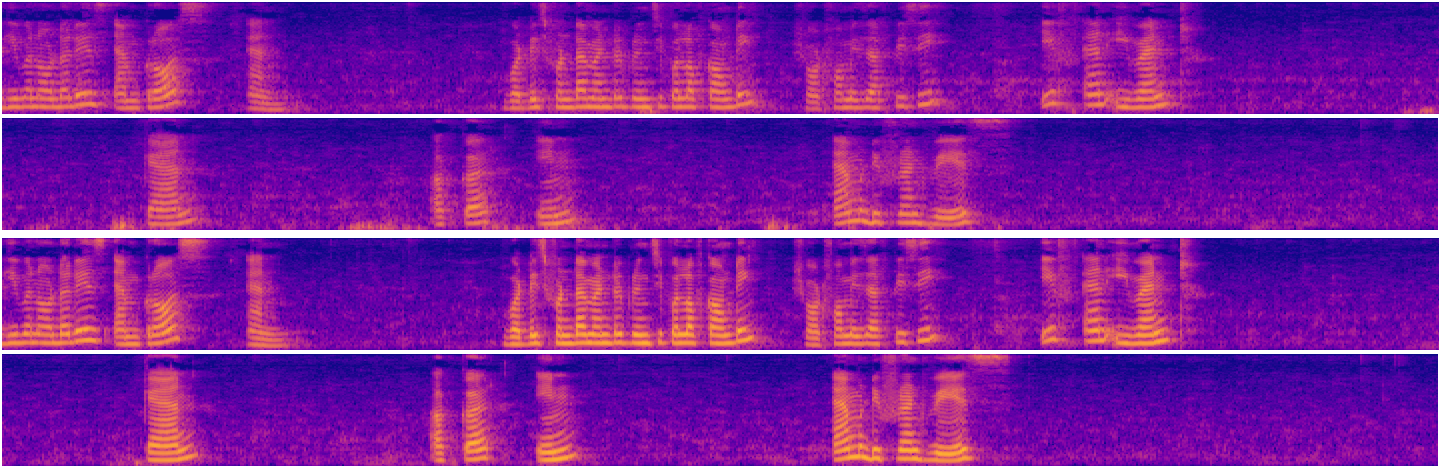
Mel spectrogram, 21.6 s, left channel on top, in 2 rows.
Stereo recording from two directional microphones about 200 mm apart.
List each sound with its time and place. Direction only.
0.0 s speech: 55° right (ahead or behind)
3.8 s speech: 60° right (ahead or behind)
11.8 s speech: 60° right (ahead or behind)
14.0 s a woman's voice: 60° right (ahead or behind)
17.0 s speech: 60° right (ahead or behind)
